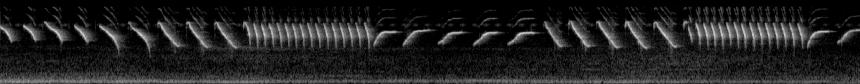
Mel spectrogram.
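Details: Canary training song: fast runs of high descending whistled sweeps alternate with two dense buzzy trills, broken by slower upward-slurred chirps, all bright and high-pitched with a faint low hum beneath.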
